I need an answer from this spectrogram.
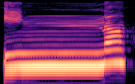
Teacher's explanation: ناک میں آواز کو روک کے غنہ اچھے سے کرنا ہے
